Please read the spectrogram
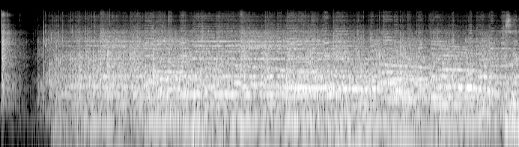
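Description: A film clapperboard snapped shut once, a single sharp clack with a short echo, right at the start. Under a second later music starts and plays on loudly and steadily.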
